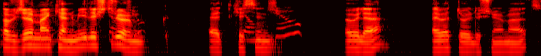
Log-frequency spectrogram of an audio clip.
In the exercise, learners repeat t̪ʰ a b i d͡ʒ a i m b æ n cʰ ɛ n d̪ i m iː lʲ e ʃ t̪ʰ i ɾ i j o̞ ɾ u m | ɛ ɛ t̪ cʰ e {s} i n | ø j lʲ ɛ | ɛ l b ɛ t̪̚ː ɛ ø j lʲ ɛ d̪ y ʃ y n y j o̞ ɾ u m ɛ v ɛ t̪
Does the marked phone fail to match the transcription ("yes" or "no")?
no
